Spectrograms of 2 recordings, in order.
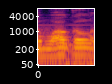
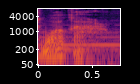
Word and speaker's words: Waugal: So when you hear people saying the woggle or the waggle, maybe they're not wrong, but the correct way to say it is Waugal.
